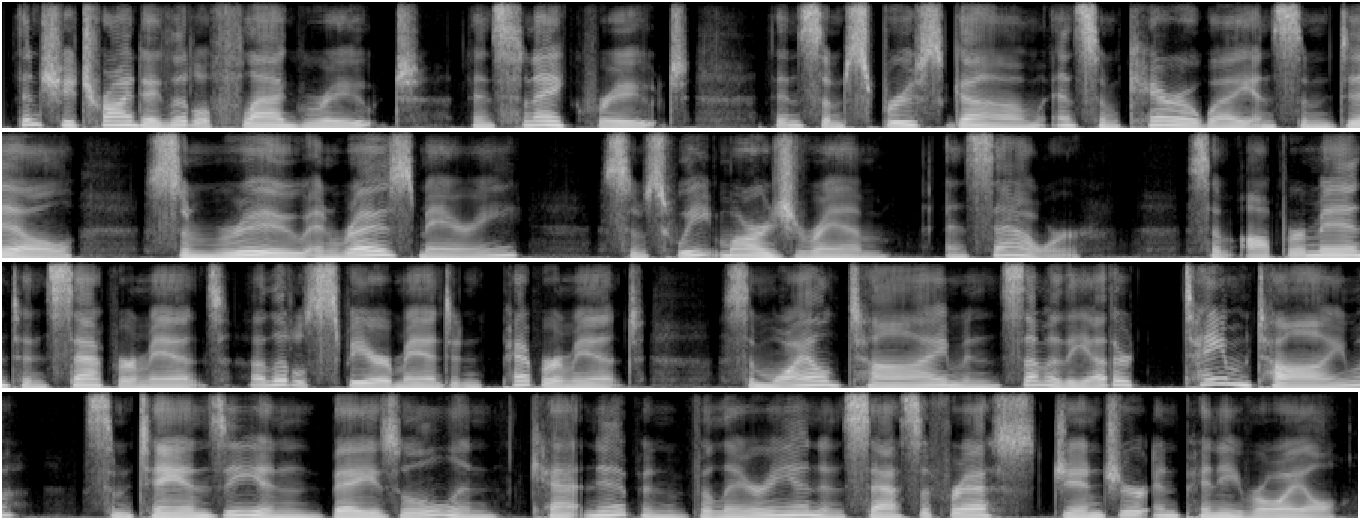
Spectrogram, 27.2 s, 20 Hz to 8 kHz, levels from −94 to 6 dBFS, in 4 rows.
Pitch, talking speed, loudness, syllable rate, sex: 195 Hz, 130 wpm, -18 LUFS, 3.9 syllables/s, female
